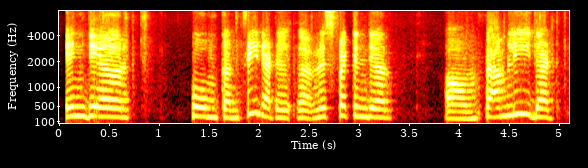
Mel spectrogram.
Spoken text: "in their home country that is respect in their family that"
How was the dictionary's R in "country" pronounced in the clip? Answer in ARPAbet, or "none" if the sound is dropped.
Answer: R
